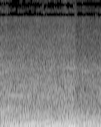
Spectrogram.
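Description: A low rumble that cuts off suddenly about one and a half seconds in, with background music running underneath.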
